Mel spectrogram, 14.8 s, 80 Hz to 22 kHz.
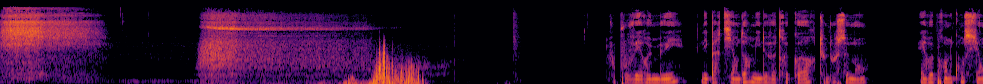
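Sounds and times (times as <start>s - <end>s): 
slow deep breath in during a guided relaxation exercise: 0.0s - 1.6s, 3.0s - 6.8s
speech: 9.4s - 13.1s, 13.8s - 14.7s.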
